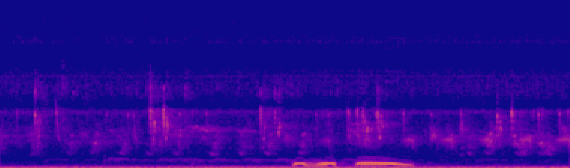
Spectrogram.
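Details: A spotted dove used for luring wild doves delivers a single phrase: a quick wavering two-part coo leading into a longer descending note, set against low background rumble and faint high chirping.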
